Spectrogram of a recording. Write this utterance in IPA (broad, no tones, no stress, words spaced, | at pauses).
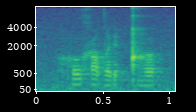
hoxadˤeɾʲʌ ɡ͡ǃʌ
